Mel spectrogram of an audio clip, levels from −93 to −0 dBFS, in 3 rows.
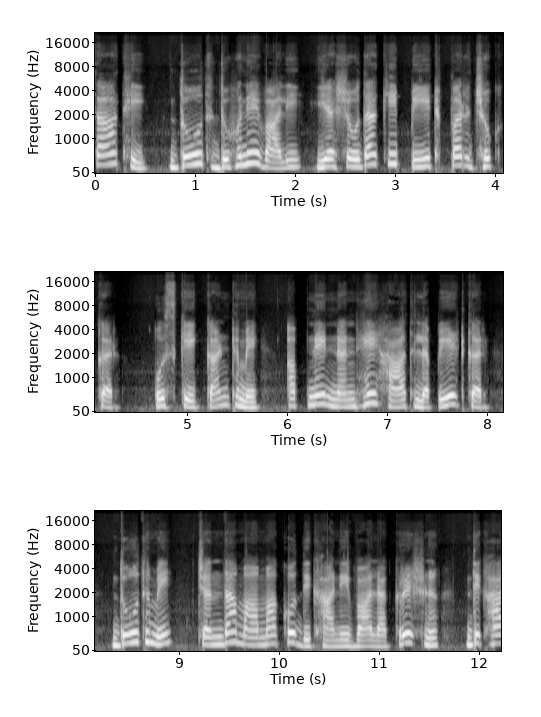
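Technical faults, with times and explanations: Throughout, gain pumping: a gain swing of about 15 dB, and loud and soft passages sit unnaturally close together, so the whole clip sounds squashed. The likely cause is input gain set far too high for the microphone, with a fast limiter or compressor clamping down on each loud moment and releasing in the gaps between.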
